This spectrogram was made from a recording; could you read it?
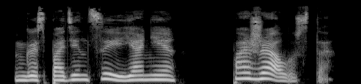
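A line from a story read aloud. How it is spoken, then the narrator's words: Soft but firm interruption. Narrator (Russian): перебил он мягко, но при этом давая понять, что не хочет слышать какие-то оправдания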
